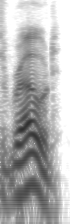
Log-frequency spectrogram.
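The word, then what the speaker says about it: Røde: I would say it's road. Yeah. Okay. Yeah. And it is actually road, but it is the word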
